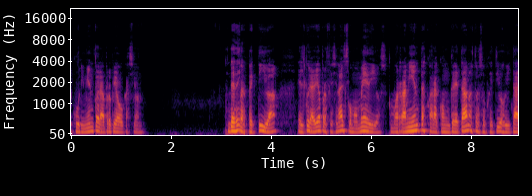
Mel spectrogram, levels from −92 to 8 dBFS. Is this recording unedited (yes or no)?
no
